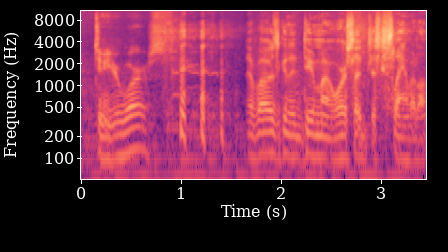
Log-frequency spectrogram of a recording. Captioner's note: laughs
